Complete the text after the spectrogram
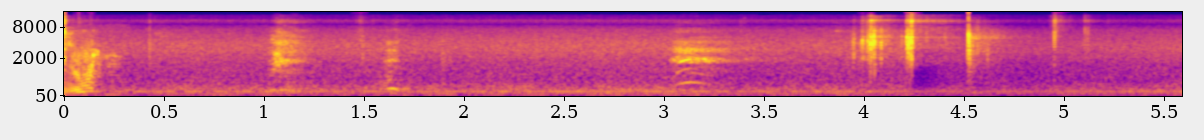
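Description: A woman laughs and talks excitedly.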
